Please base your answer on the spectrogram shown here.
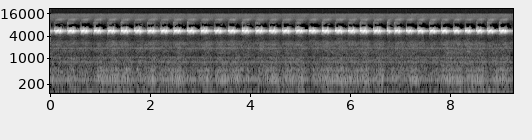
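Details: Cricket chirping, offered as a sleep aid and to repel mice: steady high-pitched pulses repeated almost four times a second, each chirp clean and even, over a faint low hum.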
